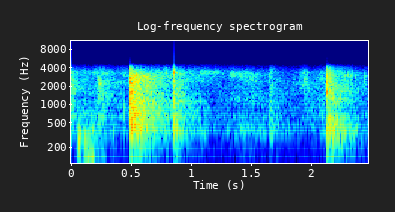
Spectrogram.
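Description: A single sharp knock about half a second in, followed by a smaller click: a small metal toy truck being struck and smashed.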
